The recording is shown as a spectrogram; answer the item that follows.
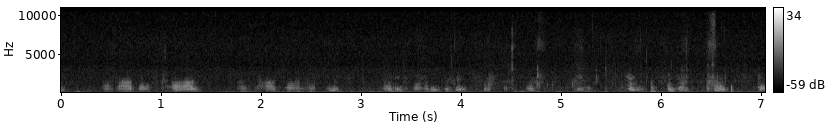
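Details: Labrador Retriever puppies at feeding time: dense, irregular bursts of short grunting and snuffling, overlapping one another, with a few brief sharper squeaks rising above the low, steady mealtime noise.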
